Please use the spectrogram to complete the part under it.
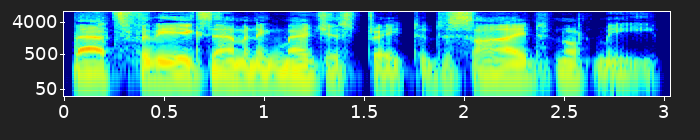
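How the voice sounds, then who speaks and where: A calm police inspector from an audiobook, acted by a man. He questions in a measured, probing way with few words. The voice is fairly low and recorded very dry. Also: no room sound.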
